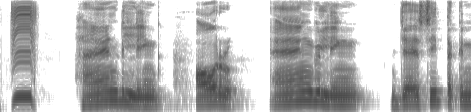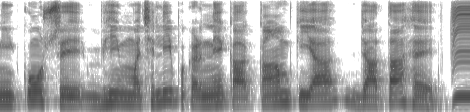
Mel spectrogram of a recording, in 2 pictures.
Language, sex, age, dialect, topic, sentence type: Hindi, male, 18-24, Awadhi Bundeli, agriculture, statement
